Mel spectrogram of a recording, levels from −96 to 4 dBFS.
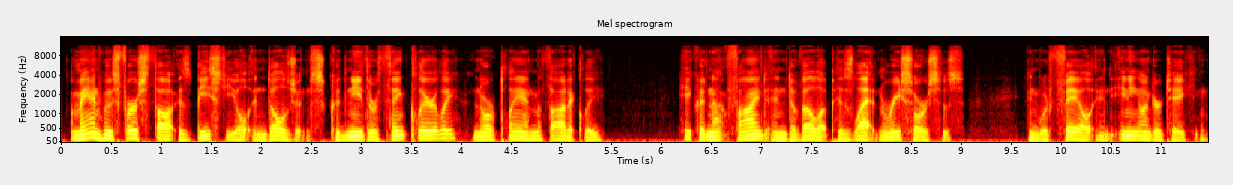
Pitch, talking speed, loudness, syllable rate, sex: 115 Hz, 155 wpm, -17 LUFS, 5.2 syllables/s, male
